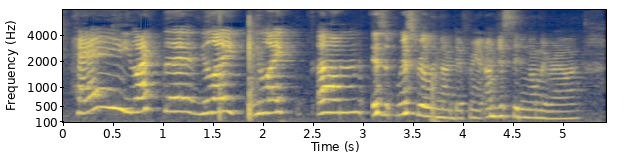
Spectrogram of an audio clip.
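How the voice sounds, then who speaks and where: In a room with audible echo and noticeable background noise, a woman uses a raised, projected voice at a moderate pace. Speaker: vlogger. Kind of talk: casual storytime vlog. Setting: at home alone, sitting on the floor. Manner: loud.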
